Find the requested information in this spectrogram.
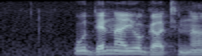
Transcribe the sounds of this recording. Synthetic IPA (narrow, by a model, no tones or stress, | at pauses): ud̪ɛnajɔɡʱatʰina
